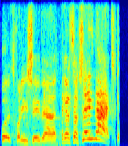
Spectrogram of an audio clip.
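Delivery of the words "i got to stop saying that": full-on screaming outburst, very high-pitched. Scolding yourself mid-answer, screaming. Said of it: "Why are you screaming?".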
